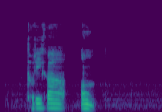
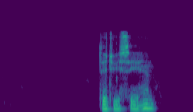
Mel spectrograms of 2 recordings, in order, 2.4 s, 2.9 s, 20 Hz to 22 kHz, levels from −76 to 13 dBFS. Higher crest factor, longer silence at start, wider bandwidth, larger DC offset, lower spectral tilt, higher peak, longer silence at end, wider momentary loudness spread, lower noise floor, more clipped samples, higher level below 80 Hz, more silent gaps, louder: about the same, 20 dB vs 22 dB; second, 0.4 s vs 1.5 s; first, 11 kHz vs 8.2 kHz; neither; first, -7 dB/octave vs -4 dB/octave; about the same, -8 dBFS vs -6 dBFS; first, 1 s vs 0.6 s; about the same, 6 LU vs 7 LU; second, -62 dBFS vs -86 dBFS; neither; second, -68 dBFS vs -62 dBFS; neither; second, -27 LUFS vs -23 LUFS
